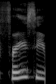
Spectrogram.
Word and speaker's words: Frazee: Okay, well, I was going to say like Frazee rhymes with crazy.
